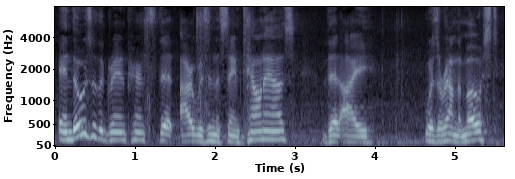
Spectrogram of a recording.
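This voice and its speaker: A man in his thirties from Alabama, his mild Southern American accent coming through as he talks casually to the camera. His voice sits a little high for a man, and he thinks aloud in a relaxed, chatty way. A faint noise hums underneath the recording. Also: normal speed. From Alabama, USA. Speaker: vlogger.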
